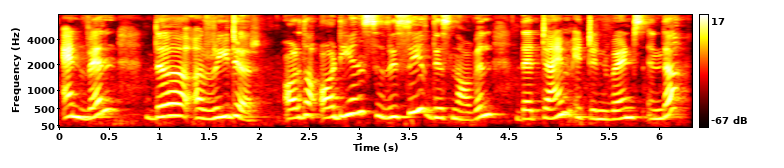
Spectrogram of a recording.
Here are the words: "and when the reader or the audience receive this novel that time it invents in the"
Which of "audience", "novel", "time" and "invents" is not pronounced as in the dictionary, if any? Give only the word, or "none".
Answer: none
